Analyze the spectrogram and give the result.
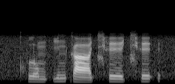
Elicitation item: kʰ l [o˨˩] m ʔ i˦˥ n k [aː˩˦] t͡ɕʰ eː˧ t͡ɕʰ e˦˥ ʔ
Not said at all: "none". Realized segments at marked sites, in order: o˧, aː˩˦

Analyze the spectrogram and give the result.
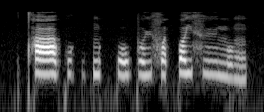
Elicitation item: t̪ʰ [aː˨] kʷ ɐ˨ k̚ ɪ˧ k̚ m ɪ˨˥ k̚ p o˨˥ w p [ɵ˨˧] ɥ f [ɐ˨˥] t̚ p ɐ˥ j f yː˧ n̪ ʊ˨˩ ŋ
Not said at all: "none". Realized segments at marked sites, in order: aː˨, ɵ˨˧, ɐ˨˥

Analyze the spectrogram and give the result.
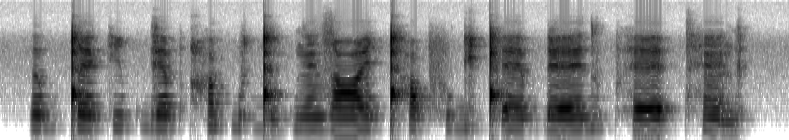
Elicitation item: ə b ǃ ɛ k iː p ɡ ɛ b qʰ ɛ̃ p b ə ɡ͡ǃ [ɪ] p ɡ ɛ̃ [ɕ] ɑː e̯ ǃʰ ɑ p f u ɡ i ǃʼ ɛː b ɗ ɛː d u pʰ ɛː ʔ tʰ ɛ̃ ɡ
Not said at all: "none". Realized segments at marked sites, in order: ɪ, z

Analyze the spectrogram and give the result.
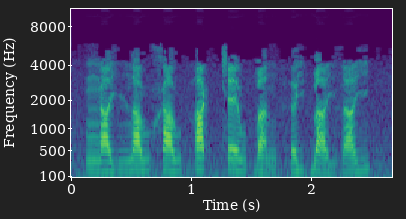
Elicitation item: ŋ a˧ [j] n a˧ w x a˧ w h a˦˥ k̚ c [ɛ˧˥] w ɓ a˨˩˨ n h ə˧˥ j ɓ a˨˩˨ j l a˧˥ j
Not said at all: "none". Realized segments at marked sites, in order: j, ɛ˧

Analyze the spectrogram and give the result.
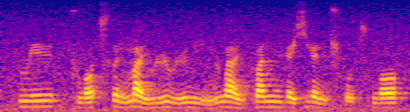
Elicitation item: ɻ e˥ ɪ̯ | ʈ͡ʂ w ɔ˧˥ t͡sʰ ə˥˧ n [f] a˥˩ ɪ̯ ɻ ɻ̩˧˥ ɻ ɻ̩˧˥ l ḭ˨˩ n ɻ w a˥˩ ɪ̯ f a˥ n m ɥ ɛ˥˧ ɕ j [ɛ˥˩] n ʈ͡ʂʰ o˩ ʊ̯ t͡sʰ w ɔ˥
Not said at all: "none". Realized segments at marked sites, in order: m, ɛ˥˩

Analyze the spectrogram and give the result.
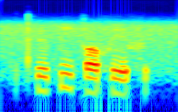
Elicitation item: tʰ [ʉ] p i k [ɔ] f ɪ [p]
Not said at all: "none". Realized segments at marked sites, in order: ʉ, ɔ, f

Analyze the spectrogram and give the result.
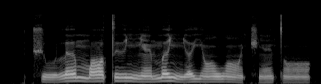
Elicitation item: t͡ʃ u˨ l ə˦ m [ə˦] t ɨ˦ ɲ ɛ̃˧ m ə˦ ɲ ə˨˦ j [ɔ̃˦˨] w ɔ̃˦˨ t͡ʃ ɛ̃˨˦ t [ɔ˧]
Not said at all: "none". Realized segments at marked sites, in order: ɔ˦, ɔ̃˦, ɔ̃˧

